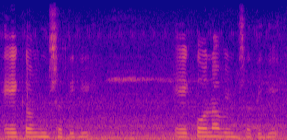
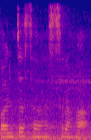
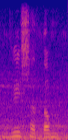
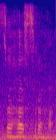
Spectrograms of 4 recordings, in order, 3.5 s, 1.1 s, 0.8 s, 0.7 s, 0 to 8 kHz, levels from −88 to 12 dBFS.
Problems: constant background noise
